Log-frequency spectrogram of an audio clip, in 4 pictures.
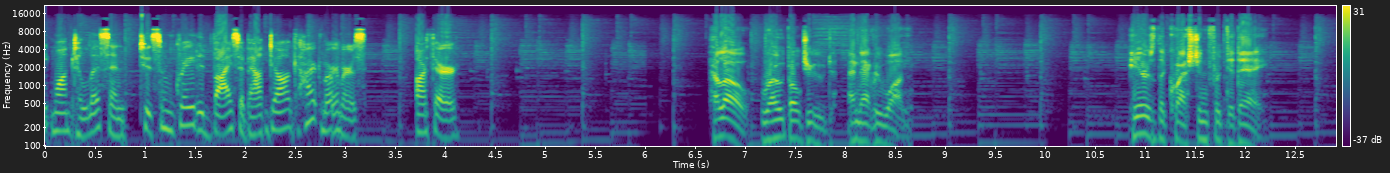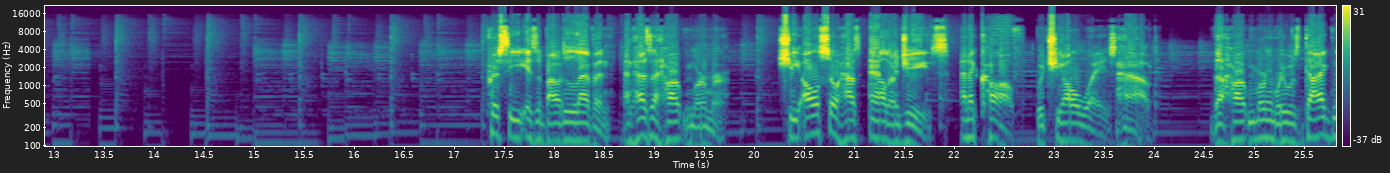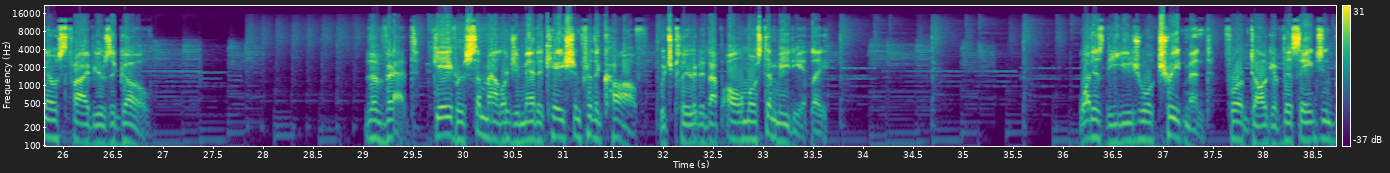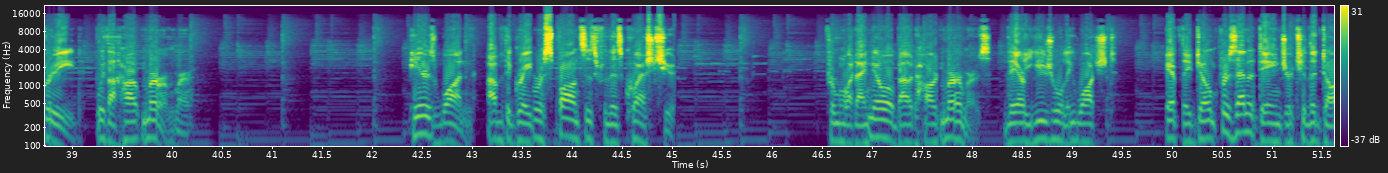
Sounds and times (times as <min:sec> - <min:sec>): Speech: 0:00.0 - 0:04.2, 0:06.7 - 0:08.7, 0:10.8 - 0:12.3, 0:17.3 - 0:27.0, 0:29.0 - 0:33.7, 0:36.2 - 0:40.3, 0:42.4 - 0:45.1, 0:46.6 - 0:49.4, 0:50.0 - 0:51.6
Music: 0:00.0 - 0:51.6.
